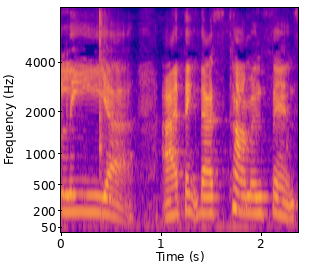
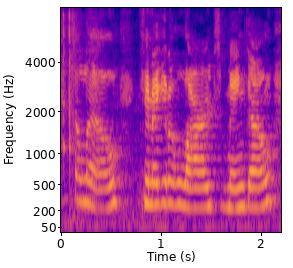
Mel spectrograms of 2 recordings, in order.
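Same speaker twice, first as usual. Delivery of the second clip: higher, feminine voice with a bossy tone; 5 semitones higher than usual. Giving voice tips, imitating how the speaker's sister orders food in a feminine ordering voice. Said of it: "That's how my sister orders her food".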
